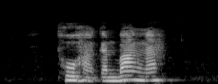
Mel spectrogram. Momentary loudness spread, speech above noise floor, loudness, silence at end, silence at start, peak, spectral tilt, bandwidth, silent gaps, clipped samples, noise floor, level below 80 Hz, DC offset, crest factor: 10 LU; 44 dB; -20 LUFS; 0.55 s; 0.6 s; -2 dBFS; -6 dB/octave; 7.4 kHz; none; under 0.1%; -63 dBFS; -68 dBFS; under 0.1%; 20 dB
